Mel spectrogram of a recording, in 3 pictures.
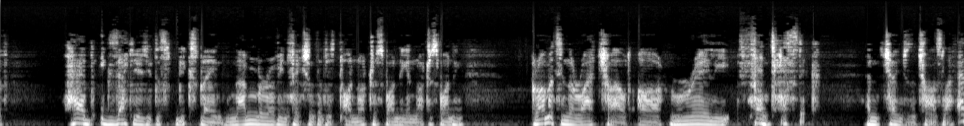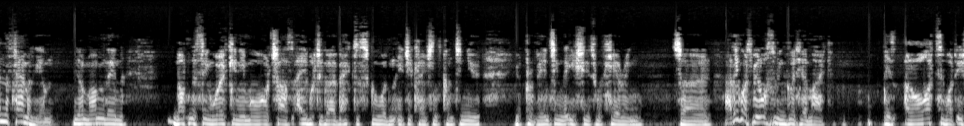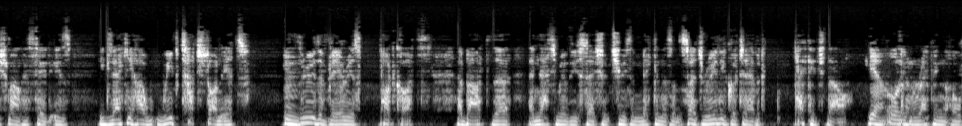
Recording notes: Our recording quality will be back up to standard.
